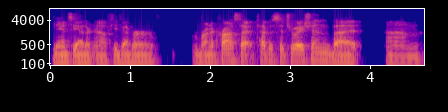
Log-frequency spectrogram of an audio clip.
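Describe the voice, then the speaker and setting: A man's voice: fairly low pitch, fairly even intonation, normal speed. A man speaking on a video call, rambling with many fillers and restarts. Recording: dull lo-fi call audio.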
